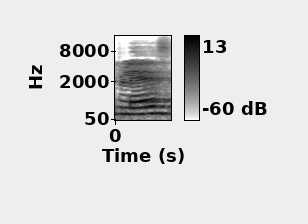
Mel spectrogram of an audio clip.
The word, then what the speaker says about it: plaisent: Ici, il fallait le prononcer parce qu'on a la voyelle, le E. Ils plaisent à leurs enfants. Voilà. Normalement, on ne les prononce pas. Mais si on a la voyelle qui arrive juste derrière, ça se prononce parce que ça se met ensemble, ça se relie.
